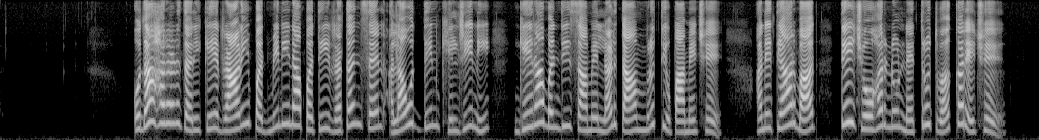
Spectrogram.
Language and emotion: Gujarati, neutral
